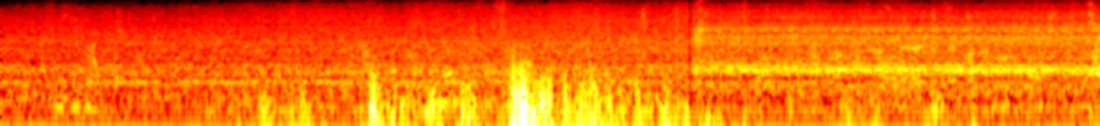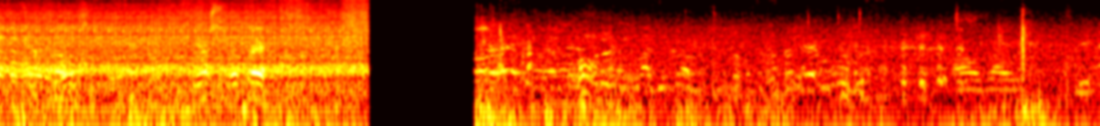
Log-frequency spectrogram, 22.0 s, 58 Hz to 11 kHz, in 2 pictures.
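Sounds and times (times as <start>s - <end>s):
wind buffeting microphone: 2.6s - 6.9s
car engines idling: 6.9s - 14.7s
faint voices: 7.8s - 13.8s.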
